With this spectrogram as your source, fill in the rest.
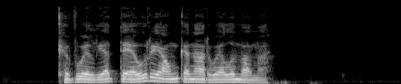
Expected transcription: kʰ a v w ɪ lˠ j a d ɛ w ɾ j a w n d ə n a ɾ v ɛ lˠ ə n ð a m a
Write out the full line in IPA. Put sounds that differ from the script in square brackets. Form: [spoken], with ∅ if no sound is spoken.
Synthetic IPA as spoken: kʰ [ə] v w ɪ lˠ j a d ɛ w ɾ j a w n [ɡ] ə n a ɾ [w] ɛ lˠ ə n [v] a m a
